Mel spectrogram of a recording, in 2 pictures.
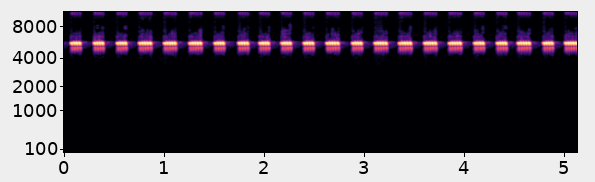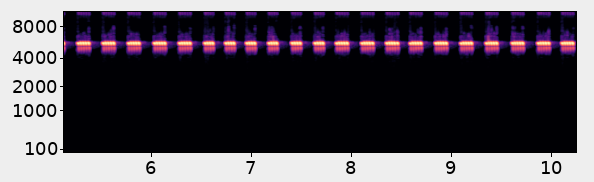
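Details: Rhythmic chirping from a male cricket: evenly spaced, shrill pulses at roughly four per second with a faint upper overtone. No other sounds.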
